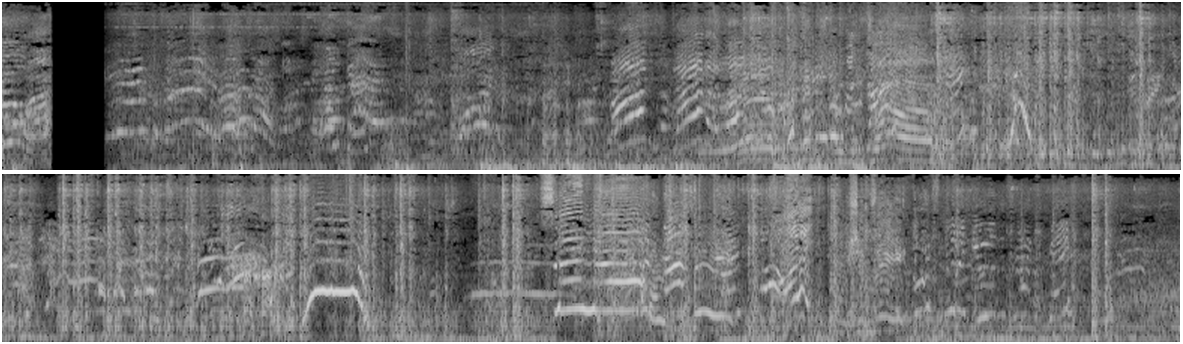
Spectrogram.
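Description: A roller coaster train clatters and rumbles along its track.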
